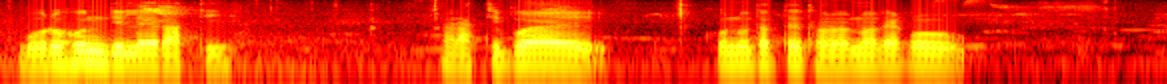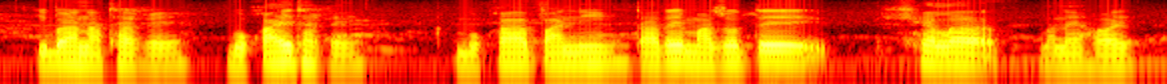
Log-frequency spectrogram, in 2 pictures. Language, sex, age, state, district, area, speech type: Assamese, male, 30-45, Assam, Morigaon, rural, spontaneous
